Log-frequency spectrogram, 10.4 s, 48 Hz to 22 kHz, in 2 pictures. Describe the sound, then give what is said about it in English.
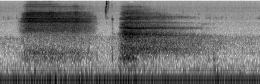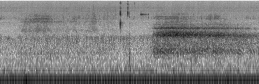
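Slow, deep breaths during a guided walk on an outdoor trail, drawn in through the nose and let out through the mouth. A few long, airy hisses are separated by quieter pauses, with no talking. “I'd like you to take 3 breaths. Let's breathe in through our nose and out through our mouth.”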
